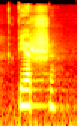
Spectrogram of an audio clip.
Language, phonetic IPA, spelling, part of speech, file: Belarusian, [ˈpʲerʂɨ], першы, adjective, Be-першы.ogg
- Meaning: first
